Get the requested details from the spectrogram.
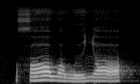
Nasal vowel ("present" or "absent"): absent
